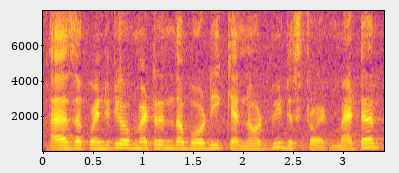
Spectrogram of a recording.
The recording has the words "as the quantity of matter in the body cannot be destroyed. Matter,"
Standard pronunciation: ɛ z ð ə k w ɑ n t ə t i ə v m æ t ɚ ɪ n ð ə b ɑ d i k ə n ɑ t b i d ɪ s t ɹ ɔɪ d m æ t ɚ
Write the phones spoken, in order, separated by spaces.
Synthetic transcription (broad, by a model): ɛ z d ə k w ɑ n t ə t i ə v m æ t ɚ ɪ n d ə b ɑ d i k ə n ɑ t b i d ɪ s t ɹ ɔɪ d m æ t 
